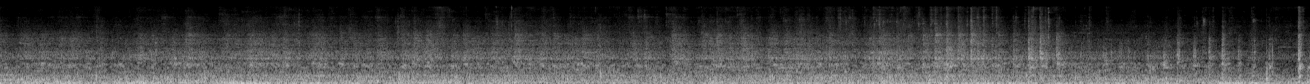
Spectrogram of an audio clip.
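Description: Metro train running with a steady low rumble and rattle.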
